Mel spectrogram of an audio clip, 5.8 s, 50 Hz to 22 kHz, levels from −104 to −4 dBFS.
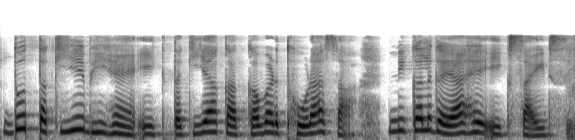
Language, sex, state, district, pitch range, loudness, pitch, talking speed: Hindi, female, Bihar, West Champaran, 225-290 Hz, -14 LUFS, 265 Hz, 165 wpm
